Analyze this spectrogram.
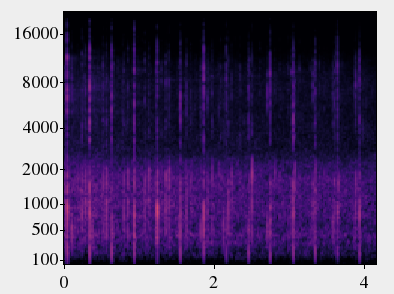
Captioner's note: applause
